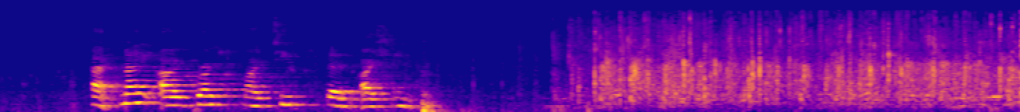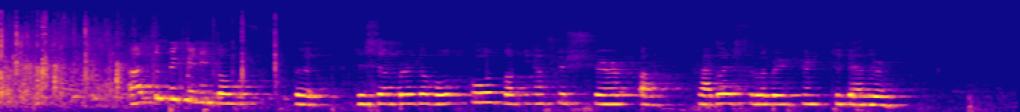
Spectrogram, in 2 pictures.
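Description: A young boy reads out slowly through a microphone.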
